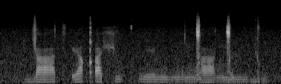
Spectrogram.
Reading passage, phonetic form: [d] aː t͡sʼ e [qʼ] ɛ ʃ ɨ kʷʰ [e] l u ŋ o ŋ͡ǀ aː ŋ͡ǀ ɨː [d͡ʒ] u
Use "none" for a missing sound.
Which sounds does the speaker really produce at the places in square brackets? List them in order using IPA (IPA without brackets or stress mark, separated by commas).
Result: ɟ, qʼ, eː, ɟ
